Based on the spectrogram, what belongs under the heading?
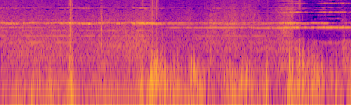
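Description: A freight train rolling slowly by: a steady high-pitched squeal from the wheels on the rail, irregular clanks and knocks from the wheels and cars, over a low rumble.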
